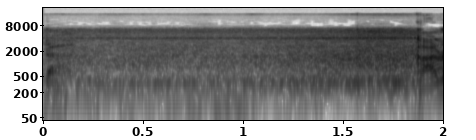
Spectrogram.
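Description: A steady rushing noise that swells slightly toward the end, with a faint low hum under it.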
